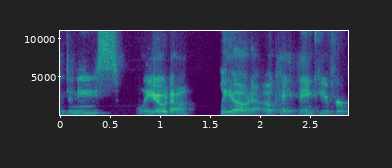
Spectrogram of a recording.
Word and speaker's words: Liota: we're super excited to talk to her denise leona did i say that correctly denise leota leota okay thank you for fixing i guess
